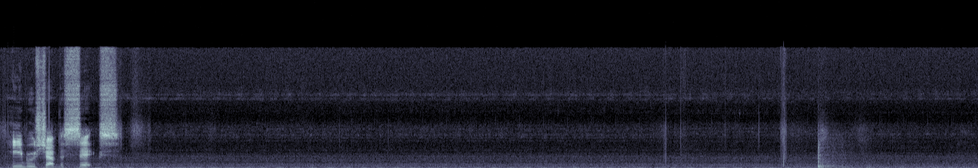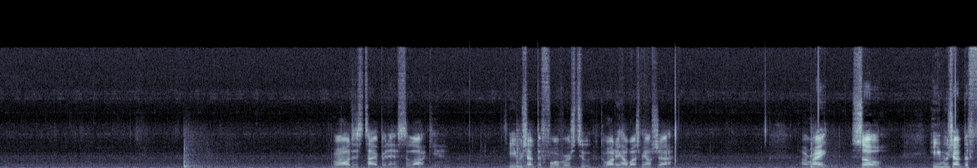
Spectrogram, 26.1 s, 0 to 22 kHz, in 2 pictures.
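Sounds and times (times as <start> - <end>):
low background rumble and hum: 0.0 - 26.0
short thump: 10.4 - 11.7, 15.4 - 16.2.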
